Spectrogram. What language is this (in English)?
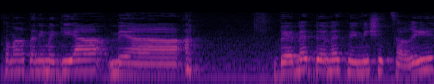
Hebrew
